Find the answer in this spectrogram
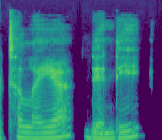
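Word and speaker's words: Talaya Dendy: Simply search for Talia Dindi, BCPA, that's spelled T-A-L-A-Y-A, last name D-E-N-D-Y, and BCPA.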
